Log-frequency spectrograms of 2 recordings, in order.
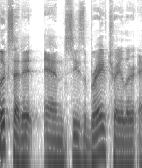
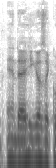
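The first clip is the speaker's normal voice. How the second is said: normal talking voice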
